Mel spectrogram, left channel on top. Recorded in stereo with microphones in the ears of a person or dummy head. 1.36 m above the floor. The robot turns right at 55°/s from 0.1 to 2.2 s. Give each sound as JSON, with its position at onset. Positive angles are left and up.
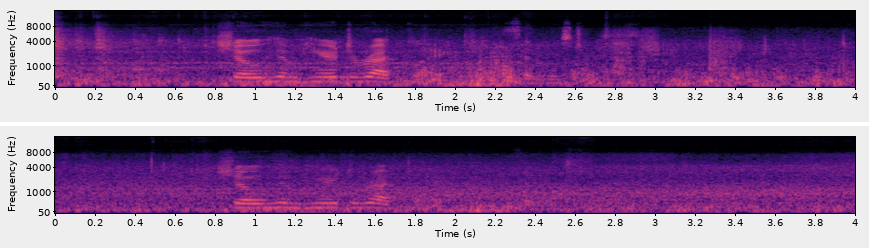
{"t": 0.8, "sound": "a woman speaking", "azimuth_deg": 20, "distance_m": 0.8}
